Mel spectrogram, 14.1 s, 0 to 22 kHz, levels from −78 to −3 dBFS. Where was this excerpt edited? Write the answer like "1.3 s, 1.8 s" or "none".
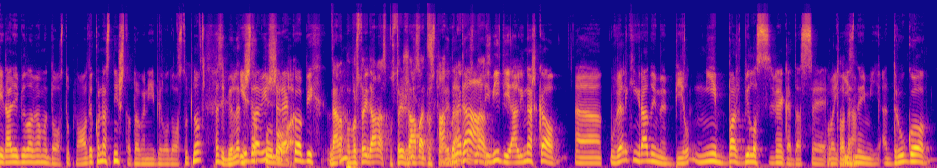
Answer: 9.0 s, 10.3 s, 12.4 s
